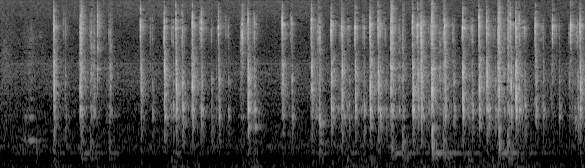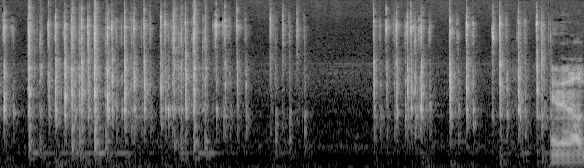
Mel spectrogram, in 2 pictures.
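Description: Steady, fast clatter of computer keyboard typing while writing code, rapid keystrokes in uneven bursts with brief pauses, fairly close and soft.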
